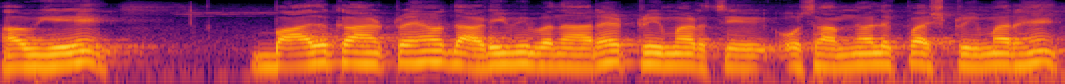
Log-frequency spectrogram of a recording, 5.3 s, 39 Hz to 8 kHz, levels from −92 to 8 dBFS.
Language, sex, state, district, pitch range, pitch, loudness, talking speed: Chhattisgarhi, male, Chhattisgarh, Rajnandgaon, 125-145 Hz, 135 Hz, -12 LUFS, 225 wpm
